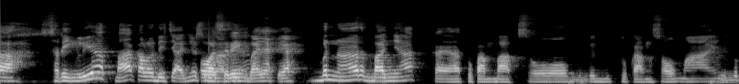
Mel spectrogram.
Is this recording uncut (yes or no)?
yes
